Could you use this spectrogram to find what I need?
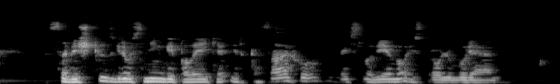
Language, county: Lithuanian, Vilnius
